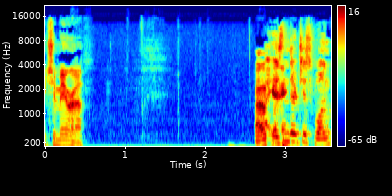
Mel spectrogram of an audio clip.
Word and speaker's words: Chimera: I was going to say Chimera. Okay. Isn't there just one chimera? Oh, there might just be one. Oh, man. In Greek, you pronounce the CH as a K.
